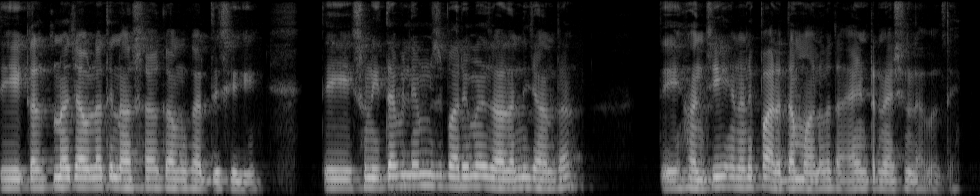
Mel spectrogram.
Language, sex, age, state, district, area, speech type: Punjabi, male, 18-30, Punjab, Pathankot, rural, spontaneous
